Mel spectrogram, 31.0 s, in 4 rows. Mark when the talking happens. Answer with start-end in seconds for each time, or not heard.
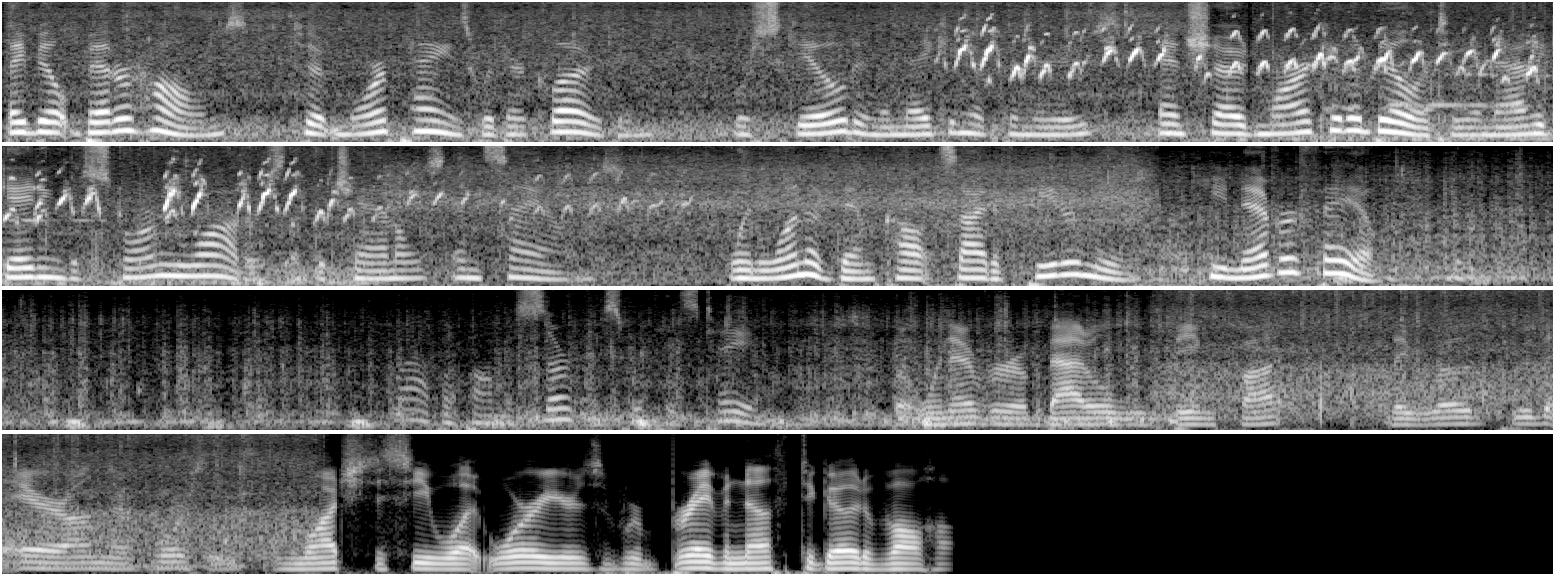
0.0-15.1, 17.4-28.0.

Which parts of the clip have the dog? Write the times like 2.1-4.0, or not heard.
not heard.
